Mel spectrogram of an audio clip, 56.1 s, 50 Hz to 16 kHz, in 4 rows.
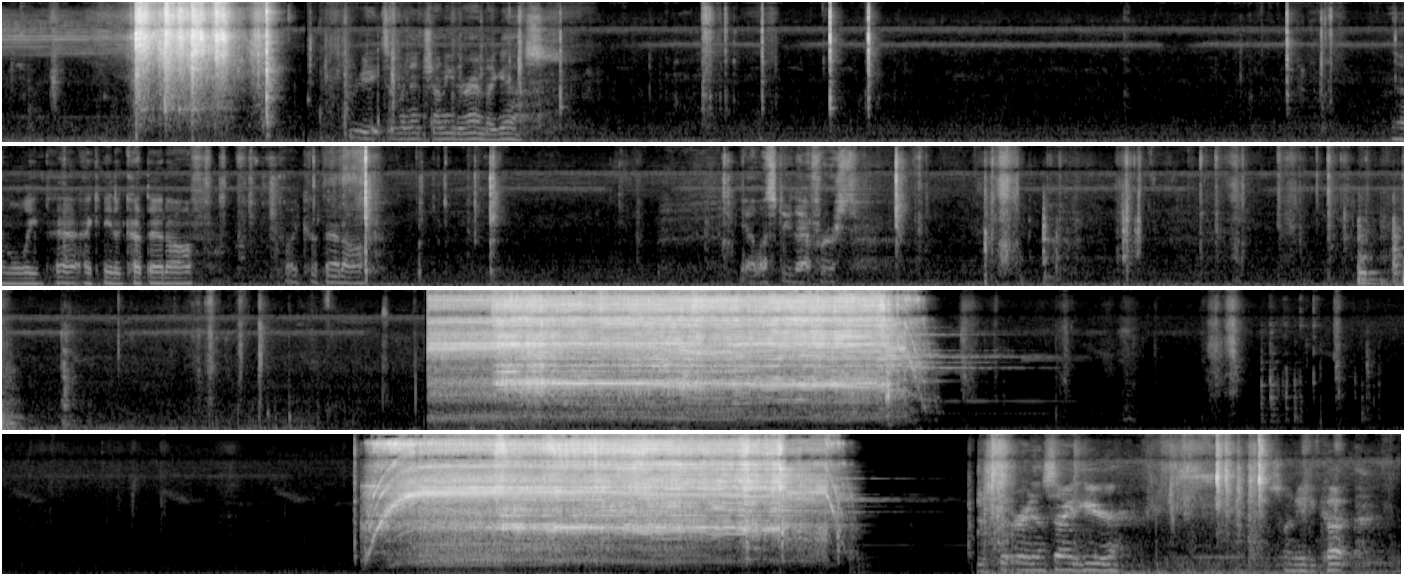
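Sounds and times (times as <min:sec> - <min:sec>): power saw cutting wood: 0:00.0 - 0:02.8, 0:32.3 - 0:37.6, 0:45.6 - 0:50.8
knocks and clicks of handling wood: 0:27.3 - 0:28.9, 0:40.3 - 0:41.9.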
